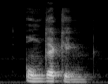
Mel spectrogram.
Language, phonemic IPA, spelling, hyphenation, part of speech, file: Dutch, /ɔnˈdɛkɪŋ/, ontdekking, ont‧dek‧king, noun, Nl-ontdekking.ogg
- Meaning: discovery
